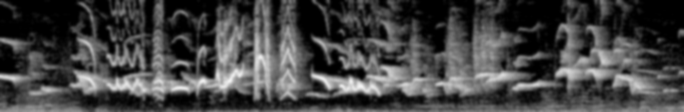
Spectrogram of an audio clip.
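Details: Oriental magpie-robin in fighting-style play song, the 'gaya kura kura' style, kept by songbird hobbyists to stir other birds to sing: rapid varied whistles, twisting trills and buzzy notes, about four phrases a second, with a faint low hum.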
